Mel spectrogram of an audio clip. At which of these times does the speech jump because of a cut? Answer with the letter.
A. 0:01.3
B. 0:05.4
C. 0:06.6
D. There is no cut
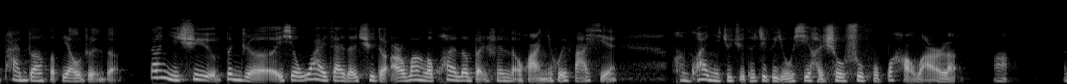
A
